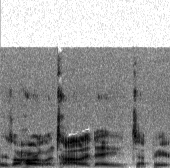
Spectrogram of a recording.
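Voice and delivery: rough, gravel-edged, rasping voice. Recalling asking George Sebo what the horse was, imitating George's gravelly voice. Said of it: "he had this gravelly voice".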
